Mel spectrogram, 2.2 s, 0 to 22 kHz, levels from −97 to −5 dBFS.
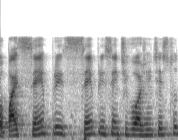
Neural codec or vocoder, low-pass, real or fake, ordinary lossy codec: none; 7.2 kHz; real; none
